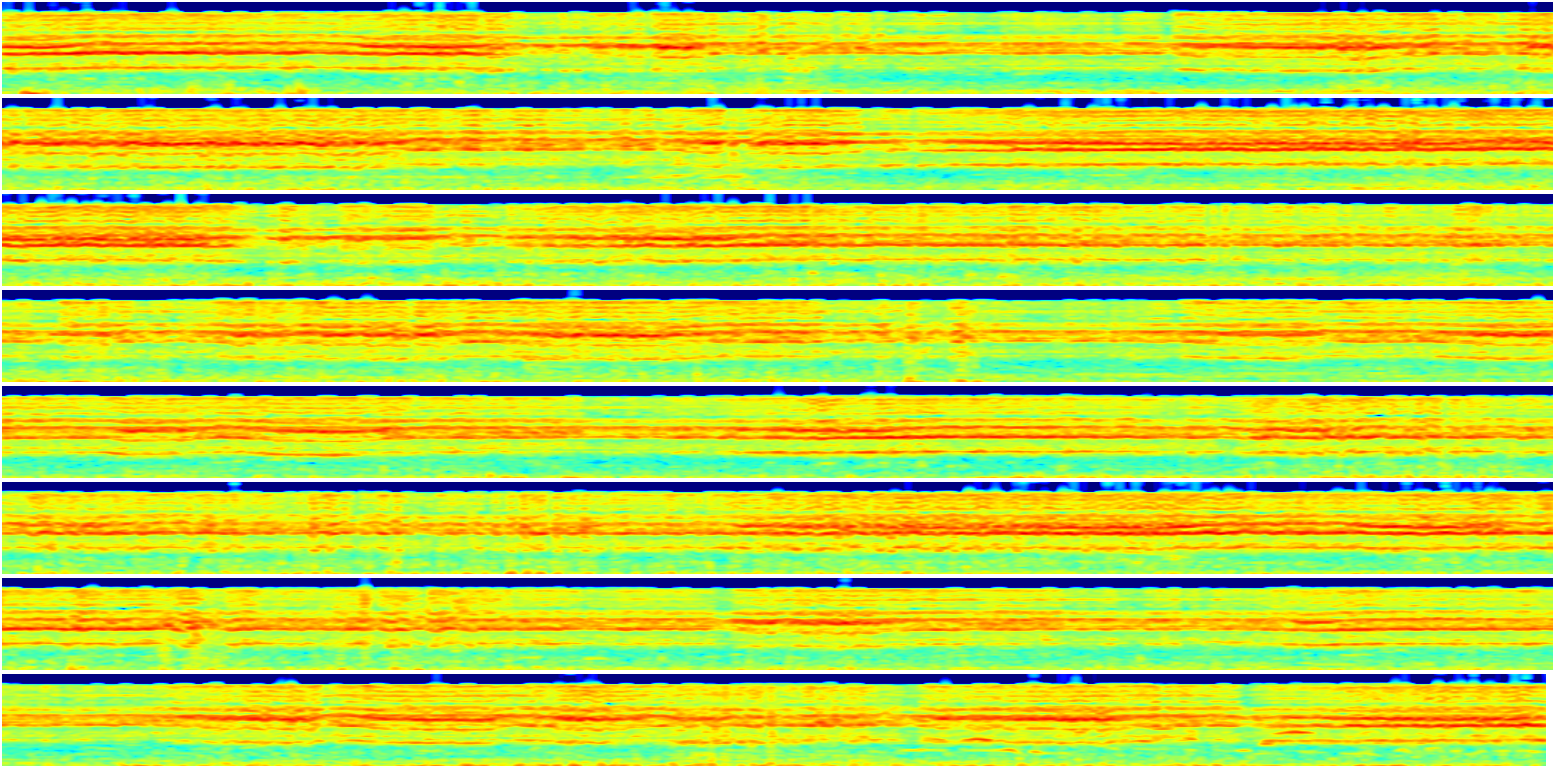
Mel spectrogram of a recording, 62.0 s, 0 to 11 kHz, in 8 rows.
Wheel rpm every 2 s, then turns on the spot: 220, 220, 230, 220, 210, 220, 210, 220, 220, 220, 230, 230, 220, 230, 230, 220, 220, 220, 230, 230, 230, 220, 220, 230, 230, 230, 230, 230, 210, 220, 190.
none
